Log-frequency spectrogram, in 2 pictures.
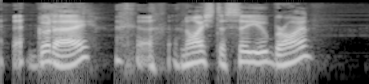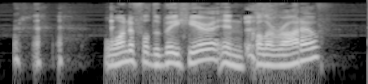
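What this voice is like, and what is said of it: Australian accent, rising sentence endings. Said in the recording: “You want to hear my Kleinig Australian accent? ... He goes up at the end of the sentence, is how Dr. Kleinig's Australian accent is.”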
